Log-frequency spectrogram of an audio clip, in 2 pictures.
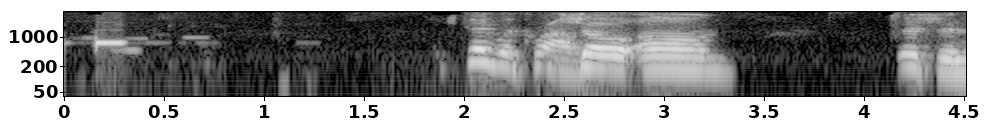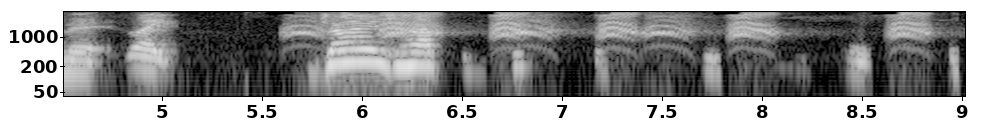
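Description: A crow caws repeatedly in harsh, raspy bursts, clustered in quick runs separated by short pauses, fairly loud with a slightly thin, band-limited tone.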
